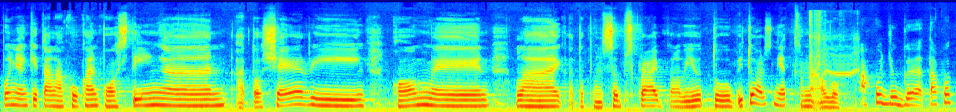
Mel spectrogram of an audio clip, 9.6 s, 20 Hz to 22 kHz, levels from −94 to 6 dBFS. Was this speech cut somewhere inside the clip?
yes; 2 cuts; at 6.1 s, 8.6 s

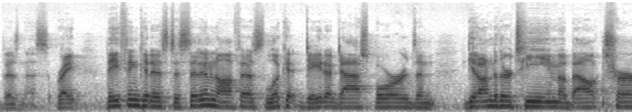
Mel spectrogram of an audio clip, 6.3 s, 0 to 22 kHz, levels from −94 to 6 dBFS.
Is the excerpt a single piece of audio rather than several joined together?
yes; 0 cuts

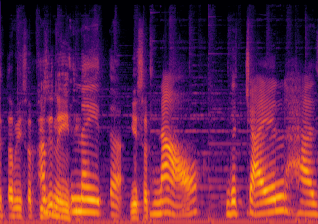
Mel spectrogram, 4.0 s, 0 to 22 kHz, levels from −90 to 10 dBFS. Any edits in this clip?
yes; 1 cut; at 1.9 s

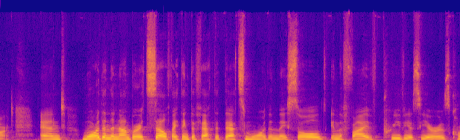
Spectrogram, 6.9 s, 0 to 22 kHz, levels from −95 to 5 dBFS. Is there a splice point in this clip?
no; 0 cuts

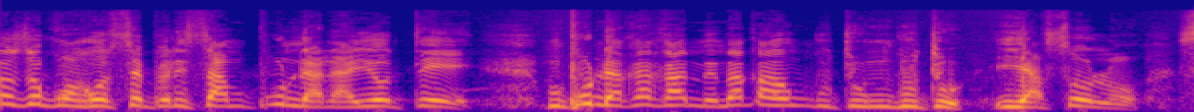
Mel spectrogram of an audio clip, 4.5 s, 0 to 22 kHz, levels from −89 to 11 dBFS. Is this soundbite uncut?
yes; 0 cuts

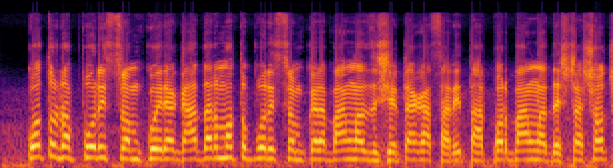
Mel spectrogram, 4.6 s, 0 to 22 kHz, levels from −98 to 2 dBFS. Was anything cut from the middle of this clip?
no; 0 cuts

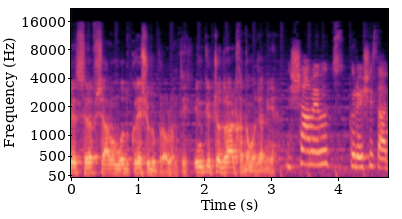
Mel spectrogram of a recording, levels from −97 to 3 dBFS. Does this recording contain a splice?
no; 0 cuts

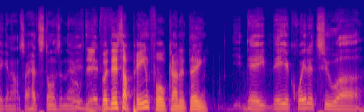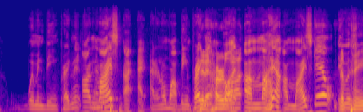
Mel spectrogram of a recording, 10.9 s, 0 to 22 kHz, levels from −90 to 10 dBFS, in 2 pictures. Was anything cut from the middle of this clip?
yes; 2 cuts; at 1.4 s, 6.6 s

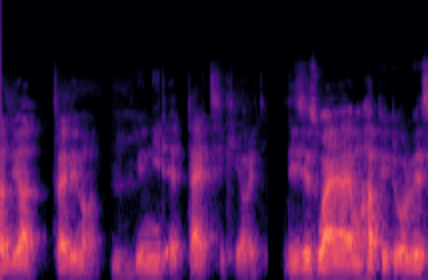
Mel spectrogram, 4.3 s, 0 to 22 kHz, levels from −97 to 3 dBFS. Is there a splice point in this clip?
yes; 1 cut; at 3.1 s

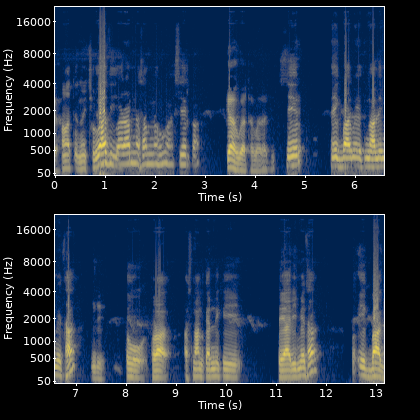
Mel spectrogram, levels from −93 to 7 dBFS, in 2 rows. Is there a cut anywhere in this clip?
yes; 1 cut; at 1.3 s

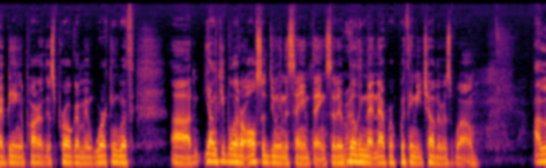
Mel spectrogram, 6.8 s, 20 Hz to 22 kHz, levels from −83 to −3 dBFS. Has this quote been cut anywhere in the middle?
no; 0 cuts

